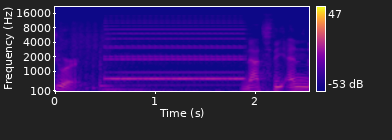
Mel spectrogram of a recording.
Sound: bell ringing

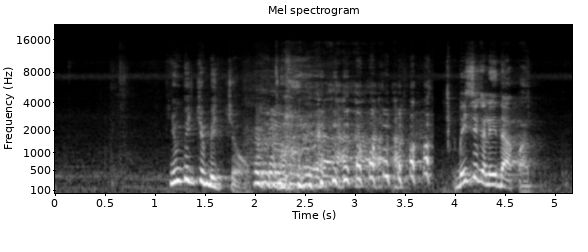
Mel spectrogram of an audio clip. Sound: laughter

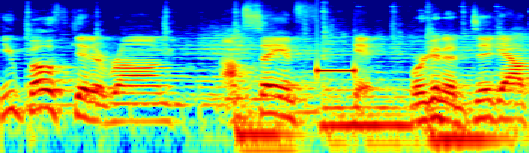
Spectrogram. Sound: beep

